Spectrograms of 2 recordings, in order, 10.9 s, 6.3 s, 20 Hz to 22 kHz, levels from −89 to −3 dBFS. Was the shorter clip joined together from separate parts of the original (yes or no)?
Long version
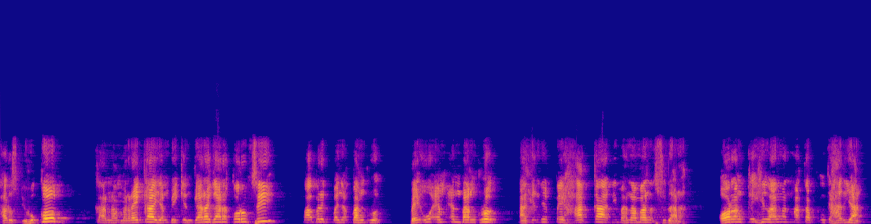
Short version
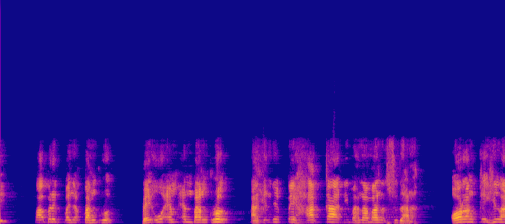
no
